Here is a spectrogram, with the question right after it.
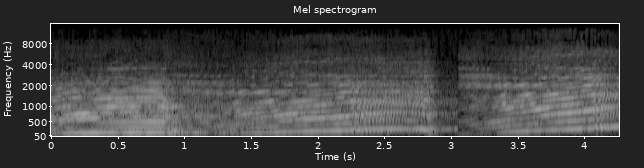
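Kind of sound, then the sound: animal, cow mooing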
